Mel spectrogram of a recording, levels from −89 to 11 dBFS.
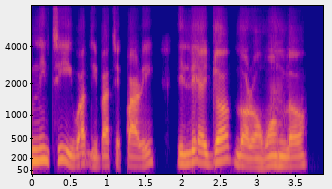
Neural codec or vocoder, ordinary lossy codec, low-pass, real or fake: codec, 16 kHz, about 1 kbps, DyCAST, with the encoder's durations; none; none; fake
